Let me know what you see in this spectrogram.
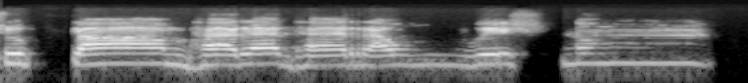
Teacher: Shuklam Bharadha, dha is Mahaprana.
